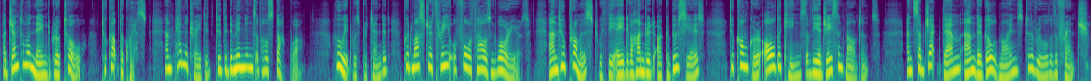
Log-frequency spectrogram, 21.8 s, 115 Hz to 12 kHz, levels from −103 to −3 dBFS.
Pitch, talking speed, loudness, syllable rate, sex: 200 Hz, 160 wpm, -17 LUFS, 4.7 syllables/s, female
